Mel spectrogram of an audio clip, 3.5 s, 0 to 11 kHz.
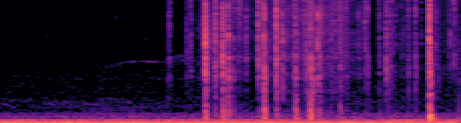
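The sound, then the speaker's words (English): Breaking ice: after a quiet start, a run of sharp, irregular cracks and crackles, with one louder snap near the end, over a low steady rumble. “This is Breaking Ice 1.wave by De Hemming.”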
